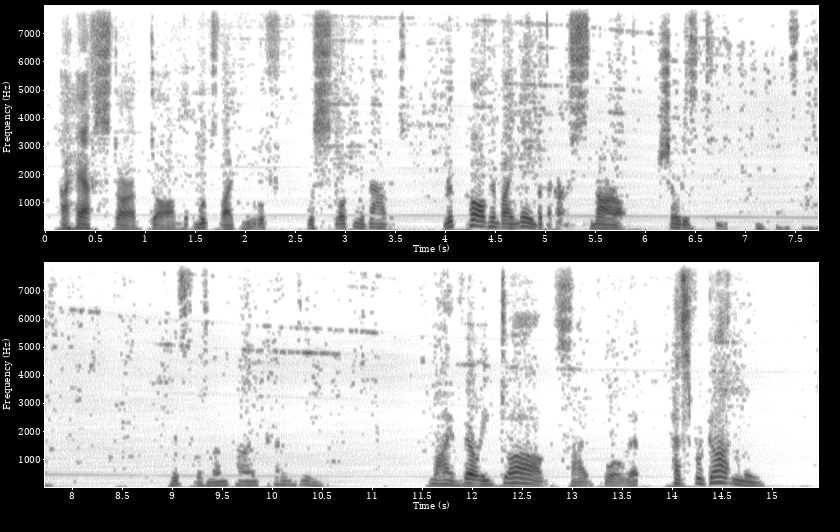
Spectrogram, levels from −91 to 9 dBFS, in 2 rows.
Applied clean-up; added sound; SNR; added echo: classical method spectral subtraction.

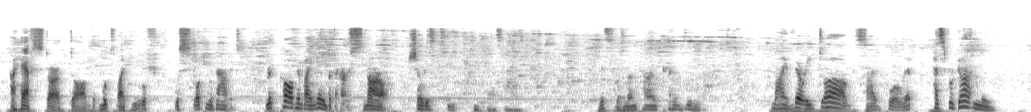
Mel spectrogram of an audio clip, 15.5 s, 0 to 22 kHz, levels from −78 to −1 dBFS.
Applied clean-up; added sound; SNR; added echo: classical method log-MMSE.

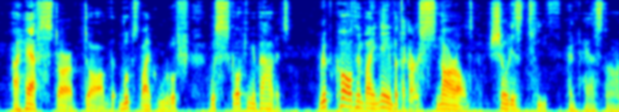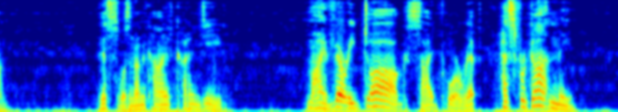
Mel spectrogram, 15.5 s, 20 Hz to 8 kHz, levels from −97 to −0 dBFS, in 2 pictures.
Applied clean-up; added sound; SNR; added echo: none; none; none; none.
